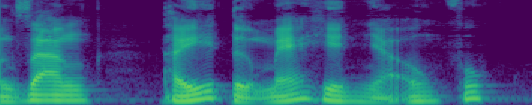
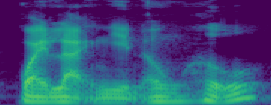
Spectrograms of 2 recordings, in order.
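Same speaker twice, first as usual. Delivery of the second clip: usual speaking voice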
